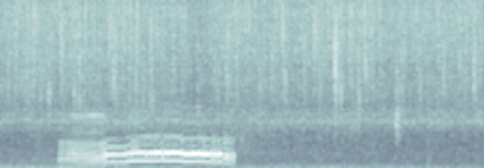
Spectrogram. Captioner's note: rooster crowing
